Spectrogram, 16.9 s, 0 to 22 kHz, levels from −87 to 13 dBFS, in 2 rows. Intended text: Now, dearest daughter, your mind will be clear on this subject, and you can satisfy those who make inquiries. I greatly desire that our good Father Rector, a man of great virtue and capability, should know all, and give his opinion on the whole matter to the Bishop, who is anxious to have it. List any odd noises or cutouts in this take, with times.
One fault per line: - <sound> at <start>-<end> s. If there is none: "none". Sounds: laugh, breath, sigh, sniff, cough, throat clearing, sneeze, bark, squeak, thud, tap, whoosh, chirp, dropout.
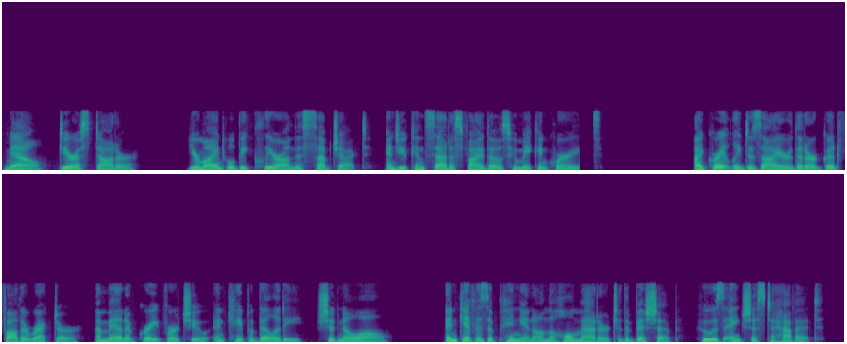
- dropout at 5.8-5.9 s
